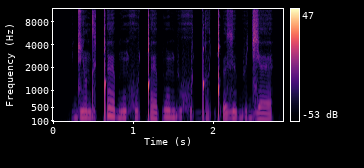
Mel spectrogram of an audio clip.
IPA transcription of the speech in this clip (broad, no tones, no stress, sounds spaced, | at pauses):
d͡ʑ õ d ɪ ǃ ɛ b ũ xʷ œ ǃ ɛ p w ũ b y xʷ ɪ ɡ͡ǃ ə ǃʼ ʏ z y b y d͡ʑ ɛ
